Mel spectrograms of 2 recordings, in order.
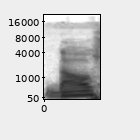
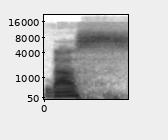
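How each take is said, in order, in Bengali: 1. 's' ধ্বনিটি ভারী, ঠোঁট গোল করে। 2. 's' ধ্বনিটি পাতলা, মুখ ফাঁকা রেখে। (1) "আমরা বলবো দাস, মুখটা গোল হবে" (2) "দাস পাতলা"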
